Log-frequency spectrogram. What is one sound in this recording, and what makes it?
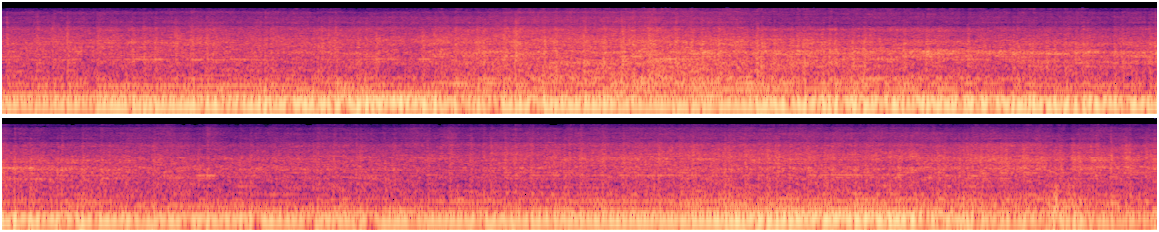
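A lawn mower engine drones steadily close by.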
